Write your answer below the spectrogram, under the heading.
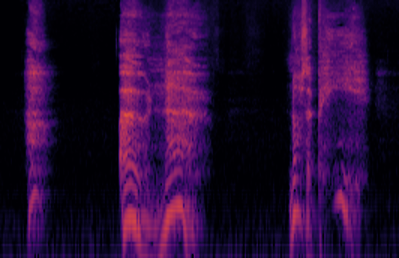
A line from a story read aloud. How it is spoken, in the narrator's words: everyone gasped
